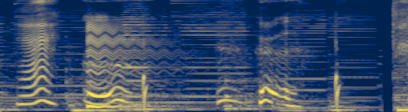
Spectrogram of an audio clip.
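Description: High-pitched cartoon character voices babbling and exclaiming without words, swooping up and down in pitch, over background music. The sound drops out briefly near the end.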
